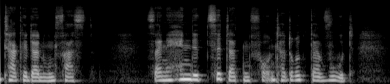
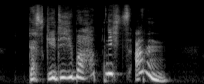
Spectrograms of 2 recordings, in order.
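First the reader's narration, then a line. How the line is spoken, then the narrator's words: Hissing retort. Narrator (German): fauchte Takeda zurück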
